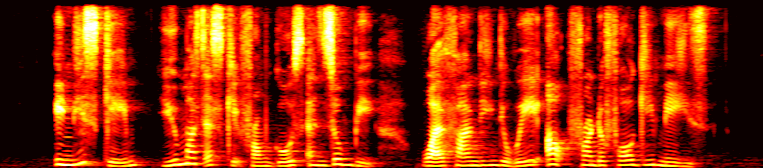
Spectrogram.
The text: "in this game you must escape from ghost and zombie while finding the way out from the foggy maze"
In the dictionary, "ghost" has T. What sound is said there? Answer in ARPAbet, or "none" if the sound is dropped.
none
